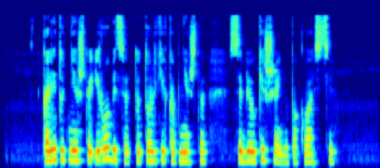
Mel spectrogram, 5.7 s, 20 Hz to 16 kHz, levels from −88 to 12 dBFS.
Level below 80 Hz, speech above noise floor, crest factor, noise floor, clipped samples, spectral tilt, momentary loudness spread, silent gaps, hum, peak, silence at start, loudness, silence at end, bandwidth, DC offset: -76 dBFS; 45 dB; 18 dB; -65 dBFS; under 0.1%; -4.5 dB/octave; 12 LU; none; none; -2 dBFS; 0.65 s; -21 LUFS; 0.7 s; 11.5 kHz; under 0.1%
